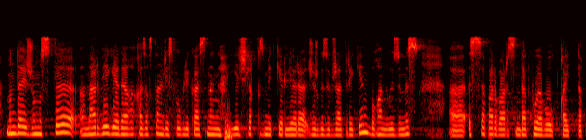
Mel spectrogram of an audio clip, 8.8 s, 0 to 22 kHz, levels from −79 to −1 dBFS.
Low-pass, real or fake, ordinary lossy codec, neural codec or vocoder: 7.2 kHz; real; none; none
